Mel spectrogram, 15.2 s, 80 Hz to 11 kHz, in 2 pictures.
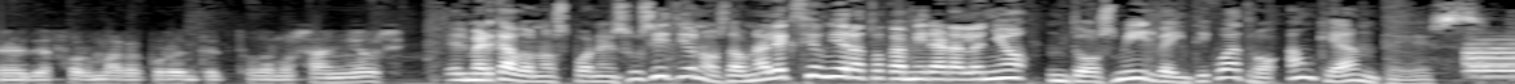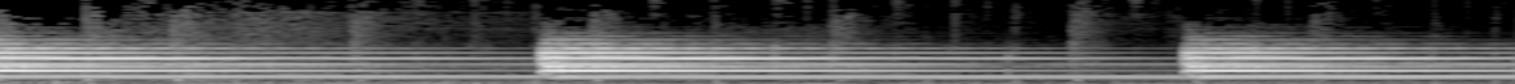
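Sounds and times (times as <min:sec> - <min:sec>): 
speech: 0:00.0 - 0:07.8
clock tower bell tolling: 0:07.3 - 0:15.1.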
